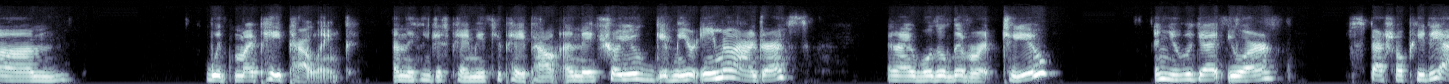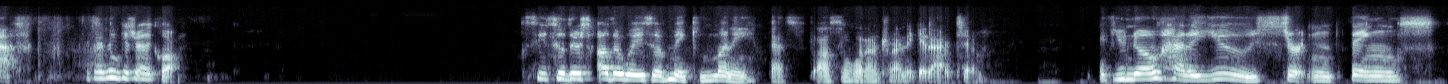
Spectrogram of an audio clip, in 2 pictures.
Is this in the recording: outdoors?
no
